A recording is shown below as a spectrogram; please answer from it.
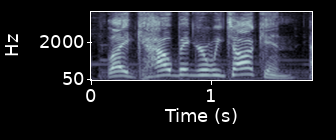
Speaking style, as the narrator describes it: asked Ava

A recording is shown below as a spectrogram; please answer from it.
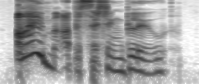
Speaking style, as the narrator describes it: Tomkin spat

